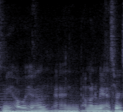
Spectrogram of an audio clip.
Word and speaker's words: Hohyun: So it's spelled HOHYUN, and it's pronounced HOHYUN. HOHYUN. Some people say HOHYUN if it's easier, but HOHYUN.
